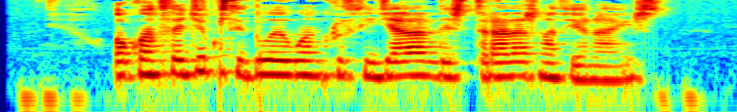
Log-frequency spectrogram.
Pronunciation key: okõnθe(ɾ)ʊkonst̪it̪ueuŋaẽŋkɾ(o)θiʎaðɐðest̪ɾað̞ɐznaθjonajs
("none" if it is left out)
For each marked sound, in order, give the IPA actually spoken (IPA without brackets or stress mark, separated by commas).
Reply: ʎ, u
